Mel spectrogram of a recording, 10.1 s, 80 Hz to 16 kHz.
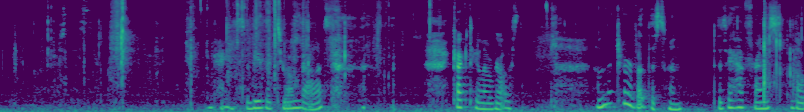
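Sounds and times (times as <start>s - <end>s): paper umbrellas clicking and rustling: 2.3s - 5.0s.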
